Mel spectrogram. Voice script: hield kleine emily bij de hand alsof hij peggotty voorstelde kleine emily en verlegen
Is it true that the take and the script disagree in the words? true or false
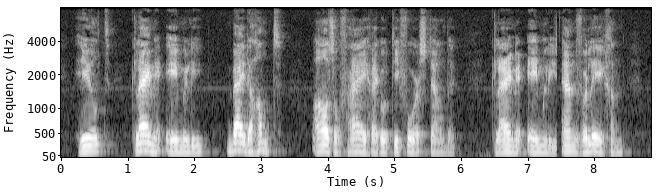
false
